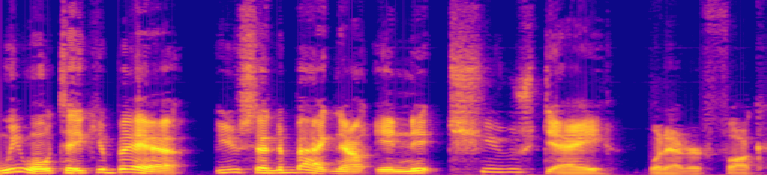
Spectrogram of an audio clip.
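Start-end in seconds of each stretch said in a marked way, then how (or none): 0.0-4.1 clumsy, bad fake British accent, pitched up. Acting out the Brits on the boat refusing the bear, in a bad British accent. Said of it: "But just being like".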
